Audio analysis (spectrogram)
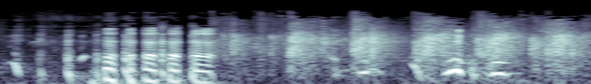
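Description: A brief burst of voice gives way to a canned applause sound effect played from a button, a dense, steady wash of many hands clapping that holds for a couple of seconds.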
